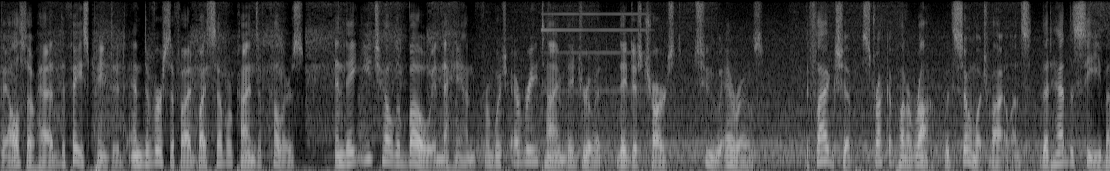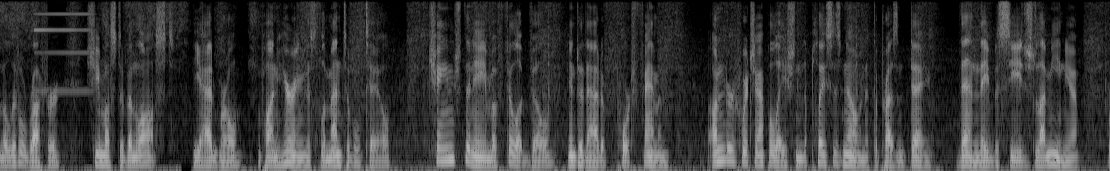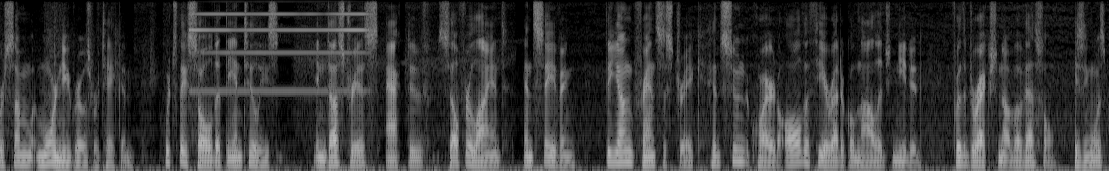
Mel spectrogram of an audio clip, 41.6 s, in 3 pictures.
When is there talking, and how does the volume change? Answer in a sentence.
You can hear the talking from 0.0 to 41.5 s, at a steady volume.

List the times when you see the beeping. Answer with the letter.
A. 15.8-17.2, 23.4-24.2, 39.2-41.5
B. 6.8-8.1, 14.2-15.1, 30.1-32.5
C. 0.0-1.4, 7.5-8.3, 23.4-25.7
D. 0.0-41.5
B.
